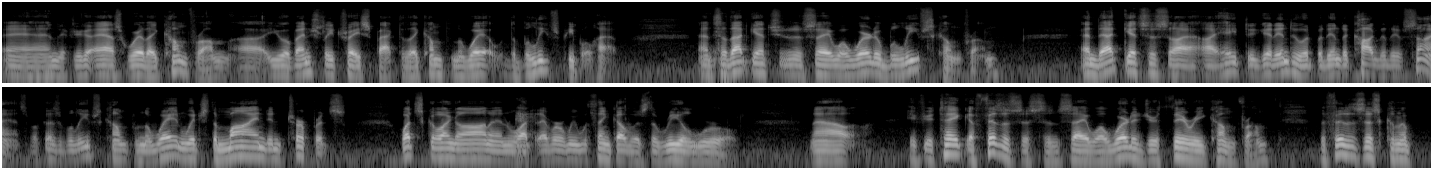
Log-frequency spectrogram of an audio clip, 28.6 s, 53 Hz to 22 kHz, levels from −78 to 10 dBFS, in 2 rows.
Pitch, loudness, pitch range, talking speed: 105 Hz, -25 LUFS, 100-115 Hz, 190 wpm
